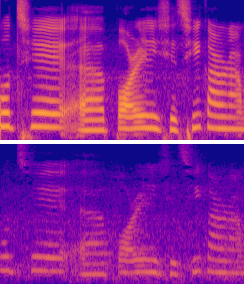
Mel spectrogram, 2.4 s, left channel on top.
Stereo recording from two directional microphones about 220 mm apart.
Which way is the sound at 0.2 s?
45° left (ahead or behind).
